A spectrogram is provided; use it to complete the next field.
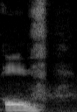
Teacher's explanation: v like that because when we actually say the preposition of it's actually a voiced sound it's a voiced consonant that we put on the end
